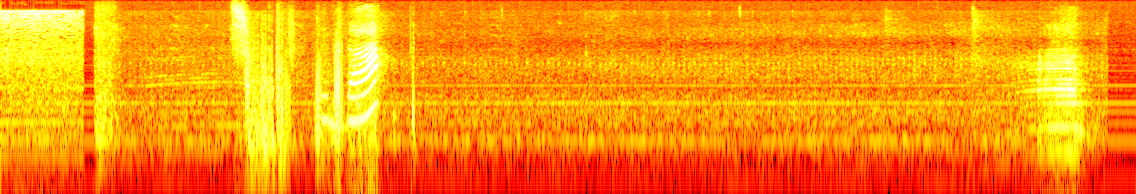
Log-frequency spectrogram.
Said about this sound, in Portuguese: Após concluir a ordenha, também, após fornecer a silagem, a ração, as vacas vão ficar aqui nesse momento se alimentando.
